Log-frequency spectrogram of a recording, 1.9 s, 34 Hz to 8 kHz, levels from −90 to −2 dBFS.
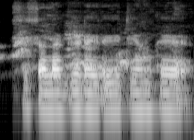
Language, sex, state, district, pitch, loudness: Rajasthani, male, Rajasthan, Nagaur, 110 Hz, -18 LUFS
